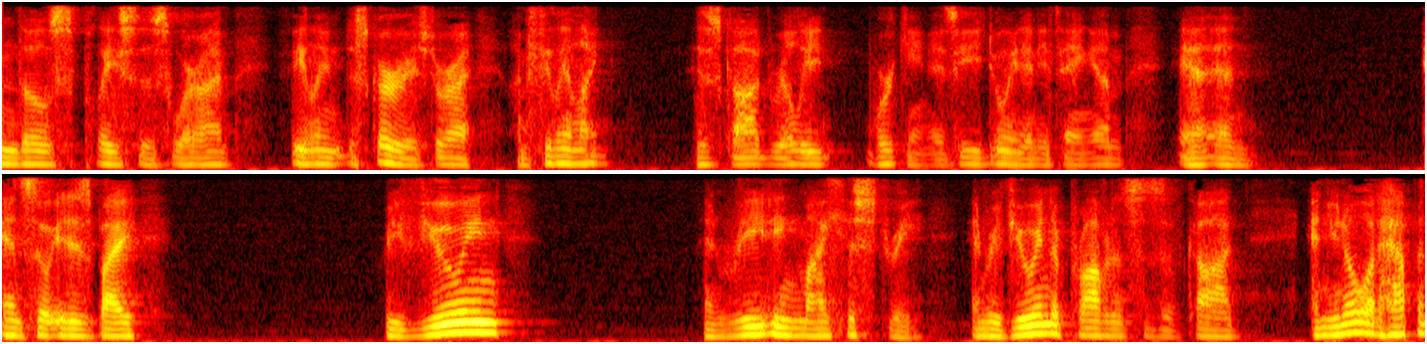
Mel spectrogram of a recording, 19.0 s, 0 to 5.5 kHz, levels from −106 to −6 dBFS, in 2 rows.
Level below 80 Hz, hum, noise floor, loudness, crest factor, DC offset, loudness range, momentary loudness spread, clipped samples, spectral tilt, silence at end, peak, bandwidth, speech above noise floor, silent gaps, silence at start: -68 dBFS; none; -77 dBFS; -35 LUFS; 22 dB; under 0.1%; 11 LU; 17 LU; under 0.1%; -5 dB/octave; 0 s; -14 dBFS; 5.2 kHz; 43 dB; none; 0 s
